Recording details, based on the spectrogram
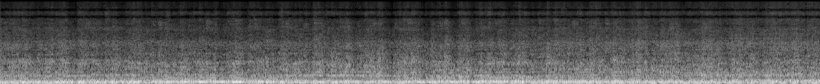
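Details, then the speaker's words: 1964 Ford Fairlane V8 with modified dual carbs, cold idle about 900 rpm, not yet warmed up: deep, even rumble, no misses or stumbles; running clean. "It's not even warmed up yet. >> It sounds good, though."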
